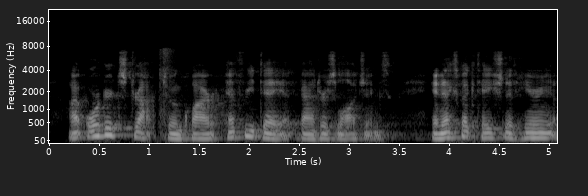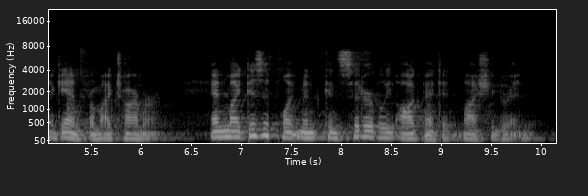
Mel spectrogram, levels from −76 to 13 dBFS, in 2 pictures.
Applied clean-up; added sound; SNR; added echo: neural separator model SepFormer DNS4.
